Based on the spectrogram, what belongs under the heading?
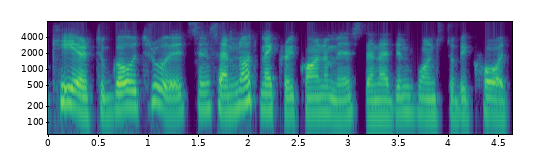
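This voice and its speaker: A woman's voice: deep voice, normal speed, no echo, highs cut off. A woman trade economist speaking on an academic panel, gracious and self-deprecating, over a video call.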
